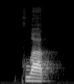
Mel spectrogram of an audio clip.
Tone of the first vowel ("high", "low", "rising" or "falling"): low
